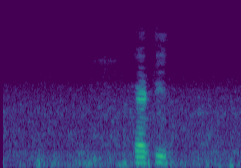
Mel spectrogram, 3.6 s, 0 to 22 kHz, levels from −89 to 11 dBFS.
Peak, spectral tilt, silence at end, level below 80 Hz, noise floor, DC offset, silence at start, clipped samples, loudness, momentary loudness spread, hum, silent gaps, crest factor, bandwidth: -14 dBFS; -8 dB/octave; 0.15 s; -60 dBFS; -59 dBFS; under 0.1%; 0.55 s; under 0.1%; -31 LUFS; 27 LU; none; none; 22 dB; 10.5 kHz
